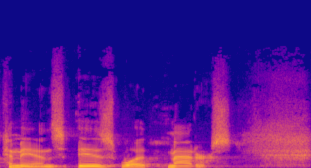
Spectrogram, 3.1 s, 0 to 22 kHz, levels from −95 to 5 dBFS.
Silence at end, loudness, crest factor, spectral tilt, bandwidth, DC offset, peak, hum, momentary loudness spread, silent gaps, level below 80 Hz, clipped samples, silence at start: 0 s; -18 LUFS; 16 dB; -5 dB/octave; 12 kHz; under 0.1%; -2 dBFS; none; 14 LU; none; -72 dBFS; under 0.1%; 0.05 s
